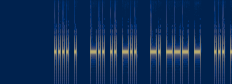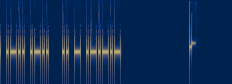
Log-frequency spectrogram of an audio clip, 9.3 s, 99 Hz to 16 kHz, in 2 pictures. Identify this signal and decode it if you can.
Morse code, heard as a keyed tone, about 30 wpm, 700 Hz. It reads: HE DID NOT SELL IT.
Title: Sentences from Top 1100 Words 30wpm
